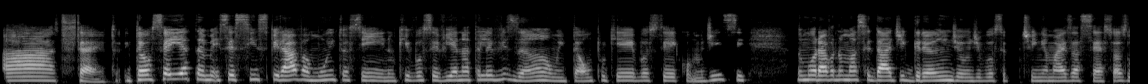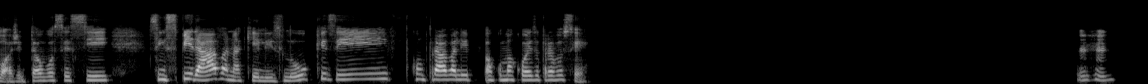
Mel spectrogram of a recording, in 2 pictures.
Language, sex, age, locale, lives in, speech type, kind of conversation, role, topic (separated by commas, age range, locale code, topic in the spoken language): Portuguese, female, 50-54, pt-BR, United States, conversation, podcast, host, Que conselho de estilo você daria ao seu eu mais jovem?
